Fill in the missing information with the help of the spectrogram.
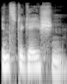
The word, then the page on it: instigation: British English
